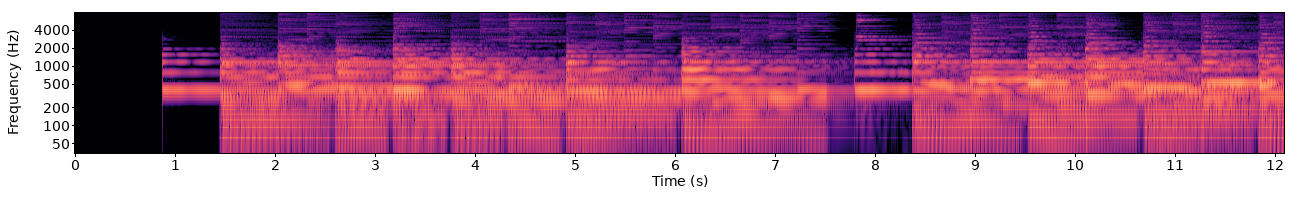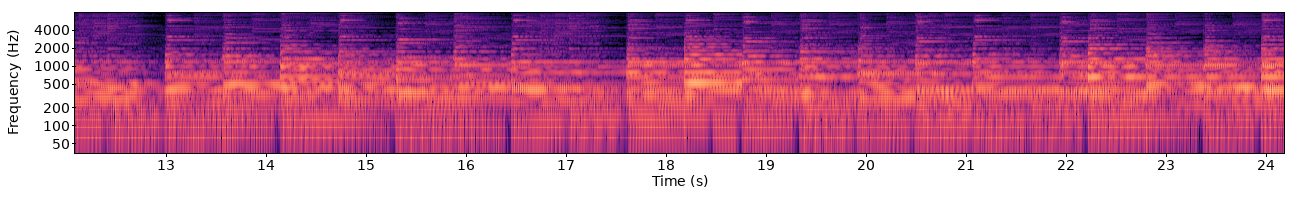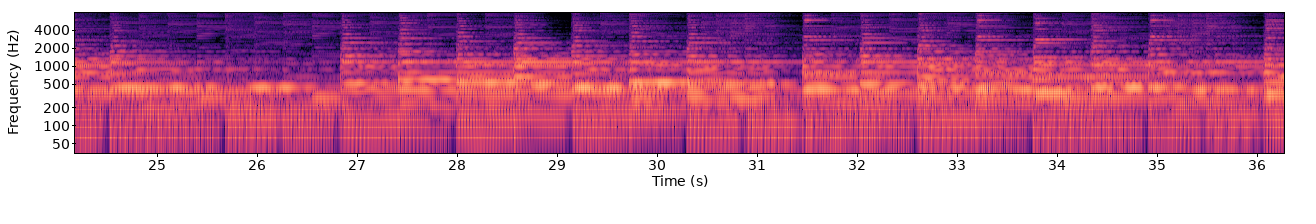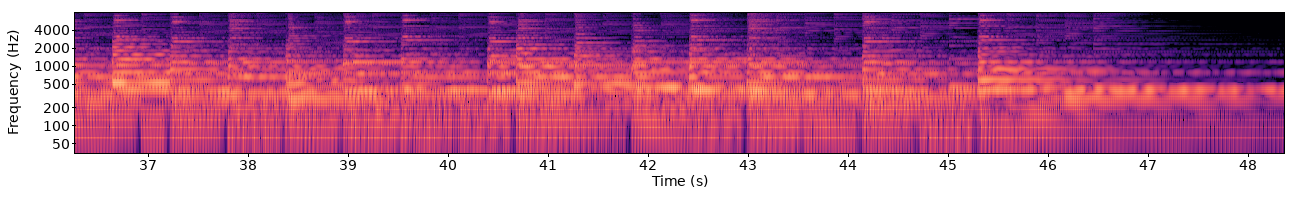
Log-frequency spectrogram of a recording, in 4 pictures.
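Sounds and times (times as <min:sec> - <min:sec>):
instrumental music: 0:00.9 - 0:48.3.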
